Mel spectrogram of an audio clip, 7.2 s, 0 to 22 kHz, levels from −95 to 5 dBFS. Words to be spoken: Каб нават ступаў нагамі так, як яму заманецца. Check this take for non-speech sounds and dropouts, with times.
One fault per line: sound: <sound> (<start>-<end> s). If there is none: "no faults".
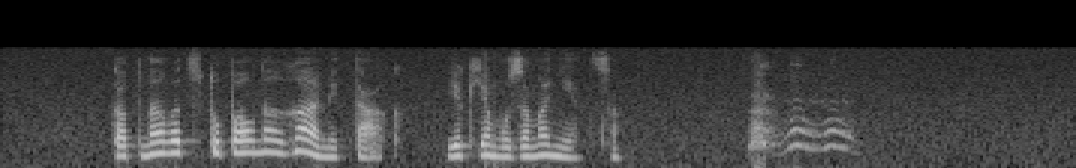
sound: bark (5.0-5.7 s)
